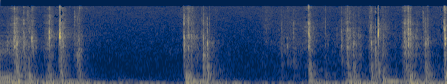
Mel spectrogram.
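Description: Typing on a computer keyboard: a run of uneven key clicks as a line of code is entered.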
